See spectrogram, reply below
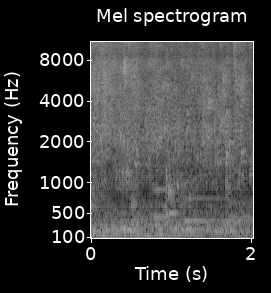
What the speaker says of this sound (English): So let me rinse out this water and then wash it like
